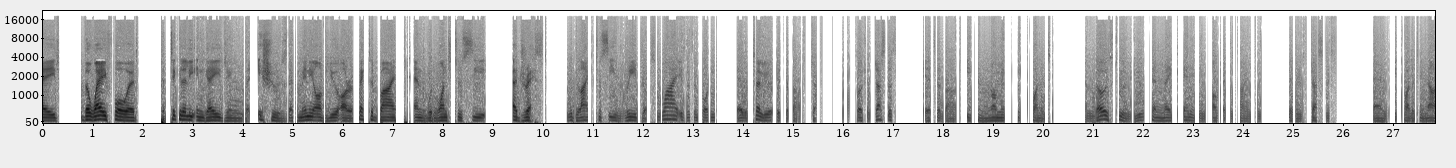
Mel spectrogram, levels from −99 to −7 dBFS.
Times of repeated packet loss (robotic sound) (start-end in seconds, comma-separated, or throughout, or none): none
